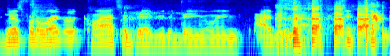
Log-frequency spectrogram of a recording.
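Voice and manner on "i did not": laughing. Real, not acted. Laughing denial of a joke.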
